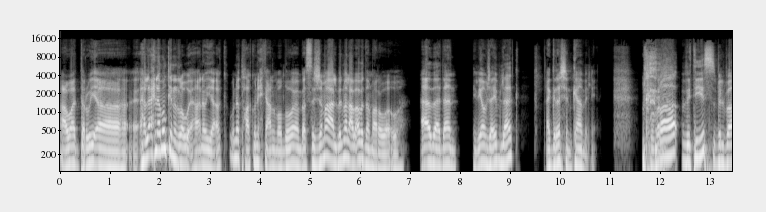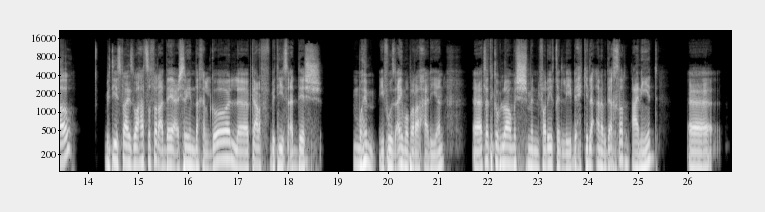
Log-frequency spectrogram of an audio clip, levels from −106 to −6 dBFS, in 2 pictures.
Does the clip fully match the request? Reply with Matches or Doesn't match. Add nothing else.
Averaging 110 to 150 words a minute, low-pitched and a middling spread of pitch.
Matches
